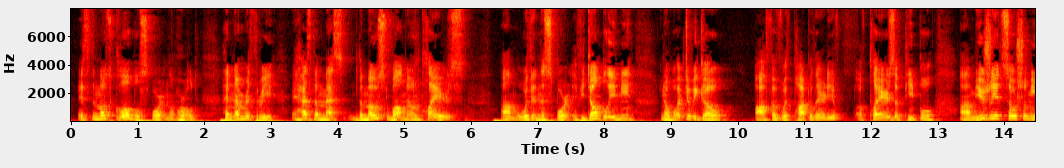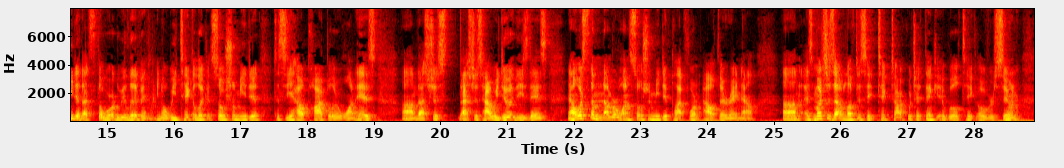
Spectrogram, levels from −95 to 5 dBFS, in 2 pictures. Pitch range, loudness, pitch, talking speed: 135-175 Hz, -27 LUFS, 145 Hz, 230 wpm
